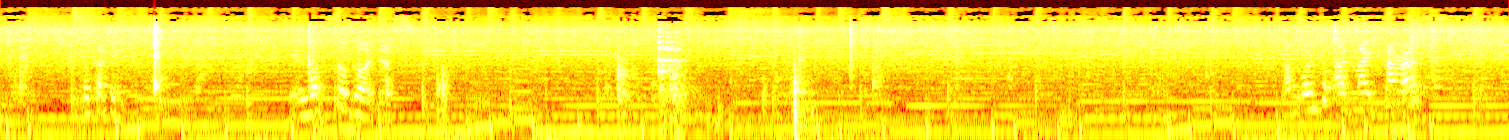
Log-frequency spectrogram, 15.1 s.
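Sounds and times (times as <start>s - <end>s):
vegetables sizzling in a pan: 0.0s - 15.0s
sharp knock: 7.9s - 8.2s.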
